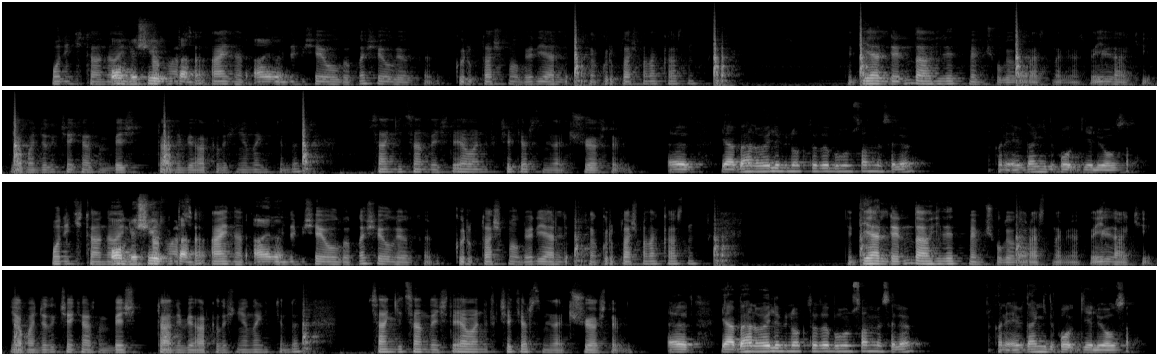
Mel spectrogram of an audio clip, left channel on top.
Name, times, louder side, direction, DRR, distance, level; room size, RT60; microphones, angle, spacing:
voice 1, 0.5-2.4 2.7-7.3 8.4-14.9 15.2-17.9, right 5 dB, 80° right, 0.9 m, -34 dB
voice 2, 1.1-1.9 2.5-2.9 18.2-20.7 21.5-22.8, right 3 dB, 55° right, 0.9 m, -27 dB
Hammer, 5.1-15.3, left 5 dB, 60° left, 0.9 m, -39 dB
20.5 x 11.0 x 2.7 m
head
